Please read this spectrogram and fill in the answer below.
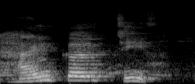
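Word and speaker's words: handkerchief: handsome इसी तरह से हैकर चीफ एच ए एन डी के ई आर सी एच आई ए क्या पढ़ा जाएगा इसको डी को खामोश करके हैकर चीफ रुमाल हैकर ची अब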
